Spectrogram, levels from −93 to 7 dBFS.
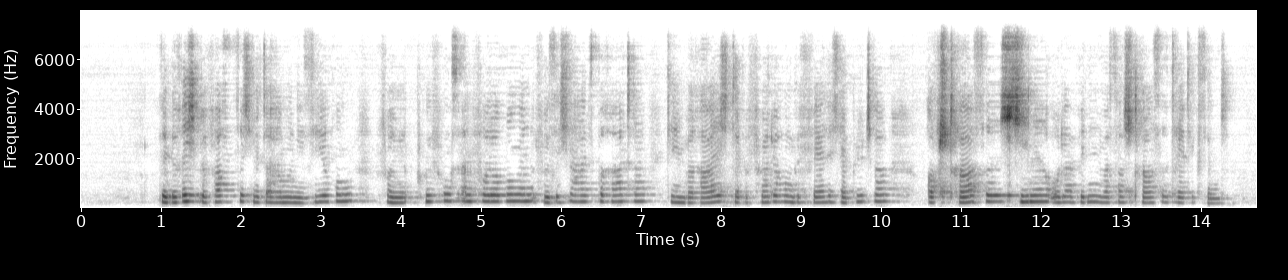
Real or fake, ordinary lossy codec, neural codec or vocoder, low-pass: fake; none; codec, 44.1 kHz, 2.6 kbps, SNAC; 7.2 kHz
